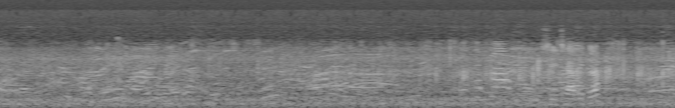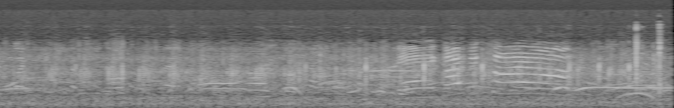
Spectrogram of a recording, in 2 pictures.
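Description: A crowd of men and women chat at a distance outdoors.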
